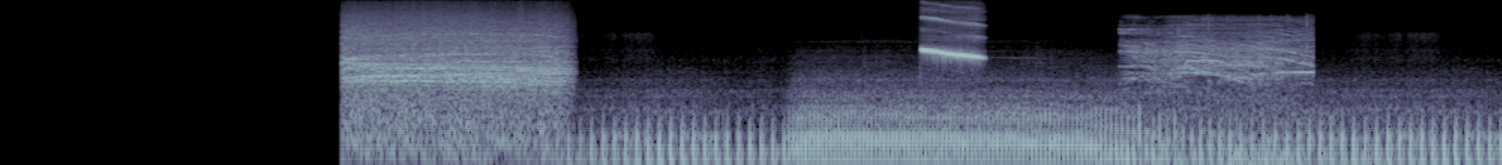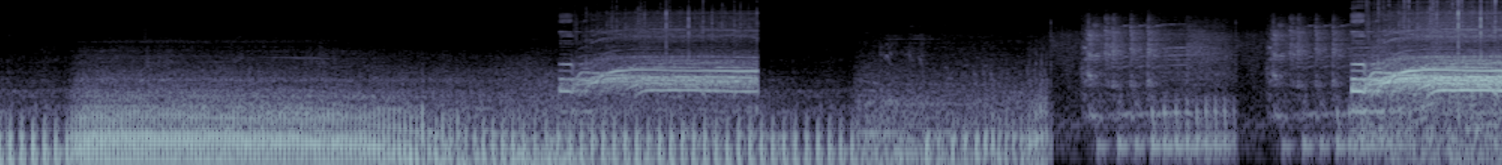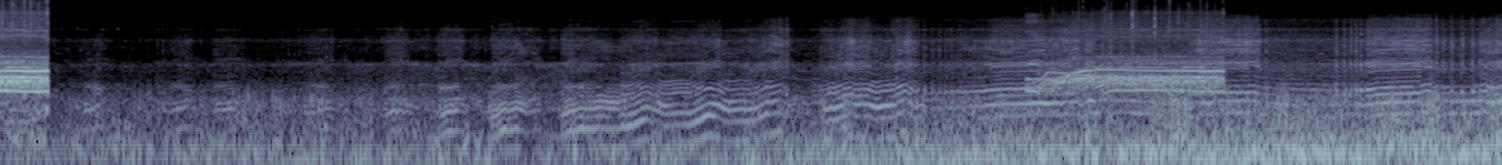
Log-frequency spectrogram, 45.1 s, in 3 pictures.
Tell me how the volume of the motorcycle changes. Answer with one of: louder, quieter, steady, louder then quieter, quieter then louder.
quieter then louder.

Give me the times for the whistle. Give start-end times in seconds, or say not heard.
9.2-9.9.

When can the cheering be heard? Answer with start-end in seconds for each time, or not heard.
3.4-5.8, 11.2-13.2, 20.6-22.6, 28.5-30.6, 40.3-42.3.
